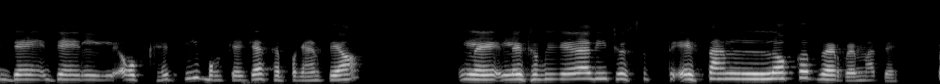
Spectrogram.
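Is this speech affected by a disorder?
Yes: cerebral palsy; articulation affected.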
